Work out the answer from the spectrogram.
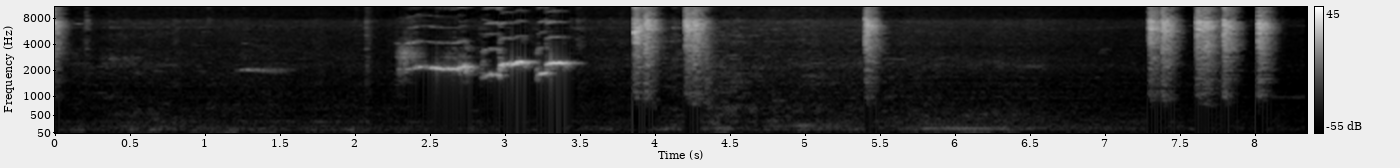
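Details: Calling to the male, a breeding-condition female white-rumped shama gives a warbled whistle phrase of sliding notes. Loud harsh rasping bursts scatter before and after it, with a faint short whistle early on.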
